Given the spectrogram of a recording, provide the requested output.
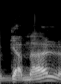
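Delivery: GAMAL opening on a hard g; Egyptian hard g. Shown as a demonstration. Teacher comparing one name across dialects, hard g in GAMAL. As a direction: say "Gamal" with a plosive g. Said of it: "prononcée de trois façons différentes".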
